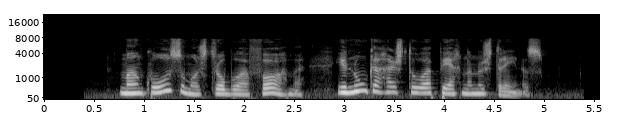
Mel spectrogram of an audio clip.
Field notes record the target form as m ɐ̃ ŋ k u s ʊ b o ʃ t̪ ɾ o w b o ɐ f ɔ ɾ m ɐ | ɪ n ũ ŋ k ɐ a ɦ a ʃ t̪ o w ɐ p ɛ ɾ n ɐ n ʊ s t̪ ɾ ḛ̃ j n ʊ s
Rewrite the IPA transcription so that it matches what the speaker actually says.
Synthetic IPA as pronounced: m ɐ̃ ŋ k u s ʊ m o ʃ t̪ ɾ o w b o ɐ f ɔ ɾ m ɐ | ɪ n ũ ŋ k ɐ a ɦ a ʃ t̪ o w ɐ p ɛ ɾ n ɐ n ʊ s t̪ ɾ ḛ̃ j n ʊ s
